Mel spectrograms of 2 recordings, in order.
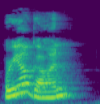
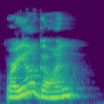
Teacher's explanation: my pitch fluctuates from mid to high to low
